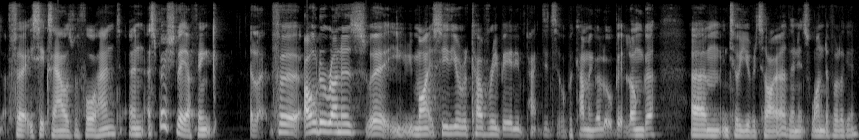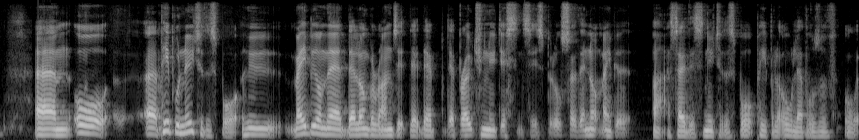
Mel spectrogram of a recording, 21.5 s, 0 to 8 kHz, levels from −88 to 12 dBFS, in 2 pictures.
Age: 30-49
